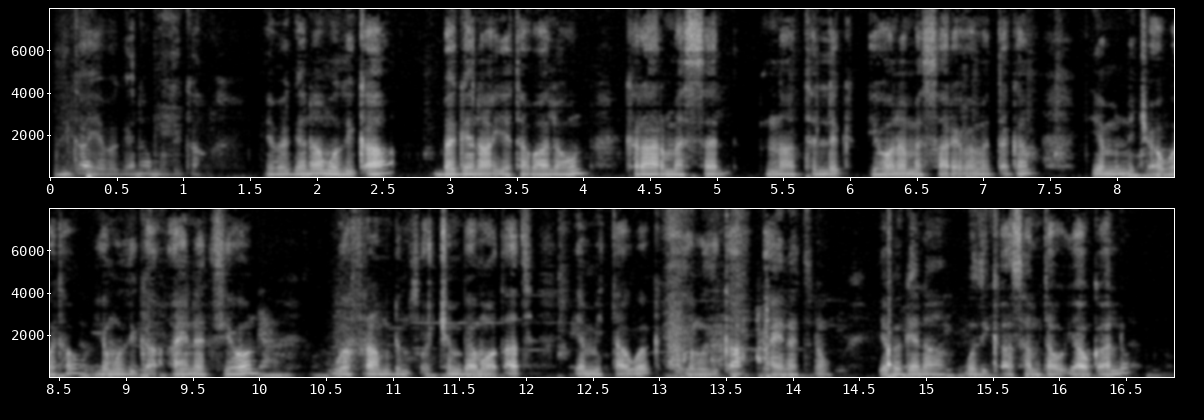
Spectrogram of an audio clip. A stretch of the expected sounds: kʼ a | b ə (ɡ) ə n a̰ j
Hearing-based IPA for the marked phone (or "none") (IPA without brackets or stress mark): ɡ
